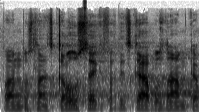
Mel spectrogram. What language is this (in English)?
Czech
